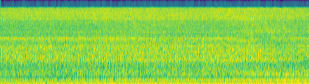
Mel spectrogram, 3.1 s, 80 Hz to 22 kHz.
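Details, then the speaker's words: Rover K-series engine in a Skoda Estelle 120 project car: heavy idle running on three then four cylinders, irregular sharp exhaust pops and stumbles, spitting flames from unburnt fuel; misfire. "Right, as you can hear, that's on 3 cylinders. Moved on to 4. been run for a while. Interesting noises. Well, that's chucking unburnt fuel down the exhaust, I reckon."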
